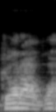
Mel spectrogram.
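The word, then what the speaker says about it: 覺: 세계까지 없더라 교훈하고 발언합니다 각 후라고 발음하면 틀리죠 꿈을 깨달을 때는 교라고 합니다 꿈 속에서야 그야말로 모든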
